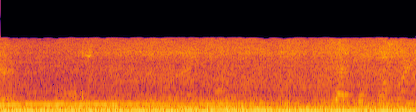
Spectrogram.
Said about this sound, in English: For train watchers, Hackman Field is pretty good. Marshfield sees a lot of railroad traffic, and that's what we have going behind us right now again.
